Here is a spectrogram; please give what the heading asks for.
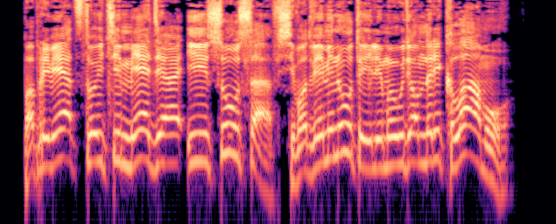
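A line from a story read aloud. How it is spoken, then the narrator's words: Full-throated shout. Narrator (Russian): крикнуть во все горло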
